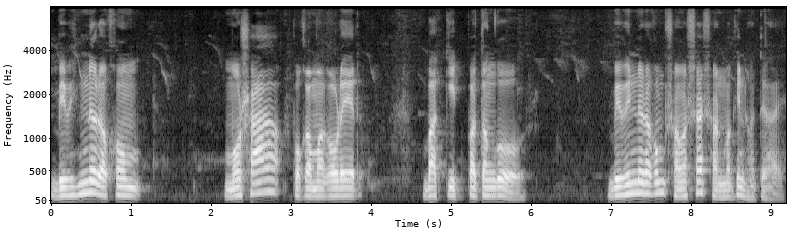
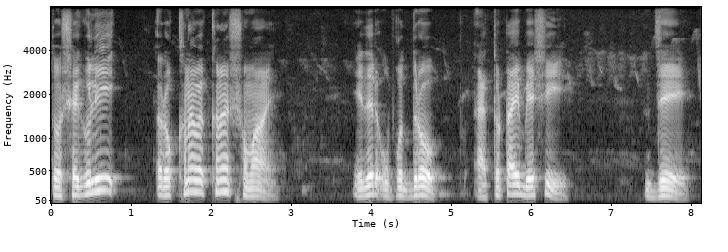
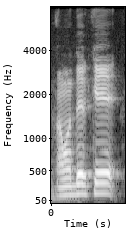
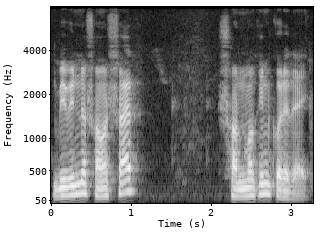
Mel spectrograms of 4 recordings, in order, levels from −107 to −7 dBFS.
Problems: constant background noise, background conversations at intervals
